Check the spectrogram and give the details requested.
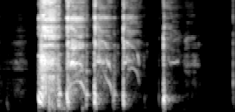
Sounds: Cough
